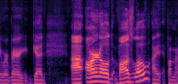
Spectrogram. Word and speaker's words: Vosloo: Uh Arnold Voslo, I if I'm pronouncing that right. Vosloo. Vasloo and Lance Henrikson.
